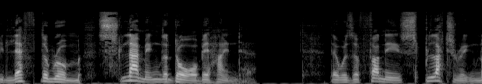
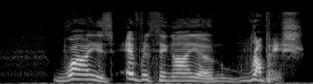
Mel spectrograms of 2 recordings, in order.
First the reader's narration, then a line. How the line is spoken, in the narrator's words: said Ron furiously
